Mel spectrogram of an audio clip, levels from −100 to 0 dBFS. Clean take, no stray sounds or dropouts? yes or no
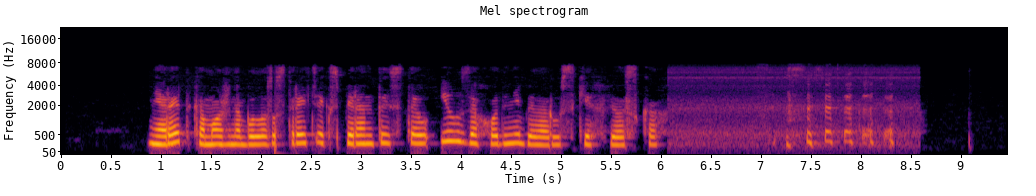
no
